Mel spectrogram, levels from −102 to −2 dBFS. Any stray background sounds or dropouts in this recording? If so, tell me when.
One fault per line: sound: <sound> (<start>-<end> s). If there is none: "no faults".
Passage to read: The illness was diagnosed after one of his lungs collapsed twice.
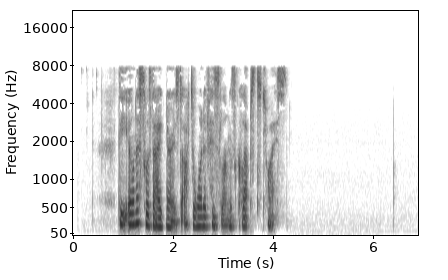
no faults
